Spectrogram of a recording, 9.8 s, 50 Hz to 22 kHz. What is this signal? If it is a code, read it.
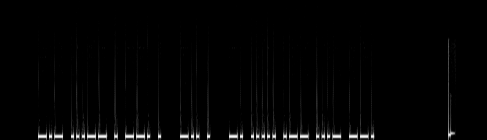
Morse code, heard as a keyed tone, about 22 wpm, 700 Hz. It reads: K3EGE DE N5WVG
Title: USA Callsign DE Callsign - 5 Characters - 22wpm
